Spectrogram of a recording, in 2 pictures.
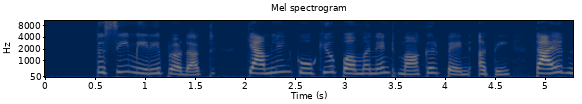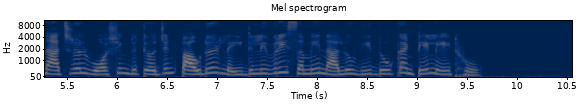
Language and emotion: Punjabi, neutral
